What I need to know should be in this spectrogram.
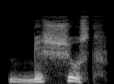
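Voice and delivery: soft, hushed and shaky reply; a frightened doctor, barely audible; trembling voice. A narrator's reading. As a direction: answer quietly, frightened. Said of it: "Лекарь дрожащим голосом ответил".

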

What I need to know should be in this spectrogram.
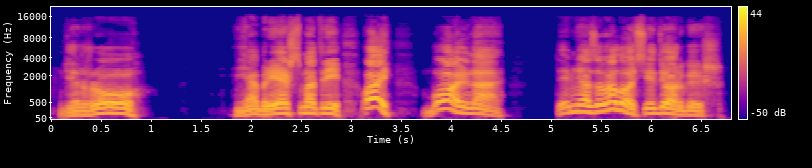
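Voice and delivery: put-on loud, high old man complaining. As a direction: yelp like an old man in pain.

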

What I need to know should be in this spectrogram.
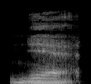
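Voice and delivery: low, soft godlike voice; rumbling Stormfather. A narrator's reading. Storm god denies it, low soft rumble. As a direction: let it roll low like far thunder. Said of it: "Голос загрохотал точно далёкий гром".

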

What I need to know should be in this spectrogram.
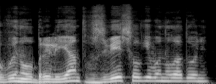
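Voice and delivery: ordinary delivery

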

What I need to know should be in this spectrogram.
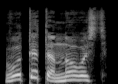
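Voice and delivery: high, astonished exclamation. A narrator's reading. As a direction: take in startling news aloud. Stunned by his ignorance.

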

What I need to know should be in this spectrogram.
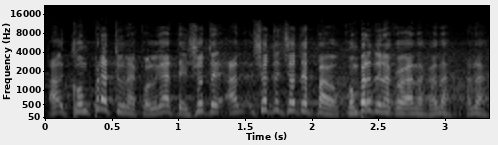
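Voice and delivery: loud, high, pushy urging; pushy toothpaste offer. Acted. Urging someone to buy toothpaste, loud and pushy. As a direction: shove the toothpaste offer at them.

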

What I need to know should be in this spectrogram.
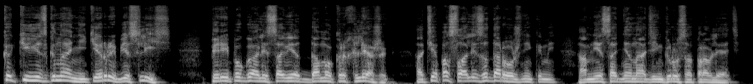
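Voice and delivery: high, loud tirade; furious berating. A narrator's reading. Ostakh berates Dian in a quarrel. (возмущённая тирада на повышенных тонах)

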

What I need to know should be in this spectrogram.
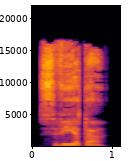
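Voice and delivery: usual speaking voice

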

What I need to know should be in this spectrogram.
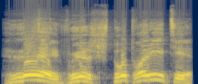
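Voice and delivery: loud, high hail into a drawn-out question; acted flabbergasted protest; stunned. A narrator's reading. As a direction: blurt it out, dumbfounded. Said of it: "ошалело спросил Эдди".

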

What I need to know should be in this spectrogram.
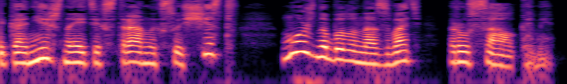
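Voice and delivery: ordinary delivery, nothing marked

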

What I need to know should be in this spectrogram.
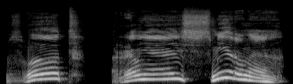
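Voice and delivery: high, slow drawn-out drill command; shouting drill sergeant. A narrator's reading. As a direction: bark the parade order across the yard. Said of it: "скомандовал Копорский". (протяжная строевая команда)

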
